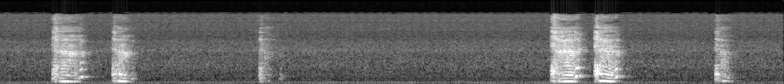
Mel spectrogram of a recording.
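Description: Six short coughs in two clusters, each a brief low burst, with quiet room noise between.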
